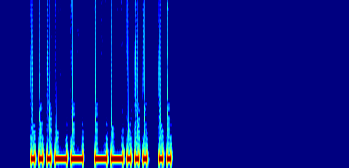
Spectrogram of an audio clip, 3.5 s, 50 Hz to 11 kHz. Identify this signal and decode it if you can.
Morse code, heard as a keyed tone, about 28 wpm, 700 Hz. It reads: 37I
